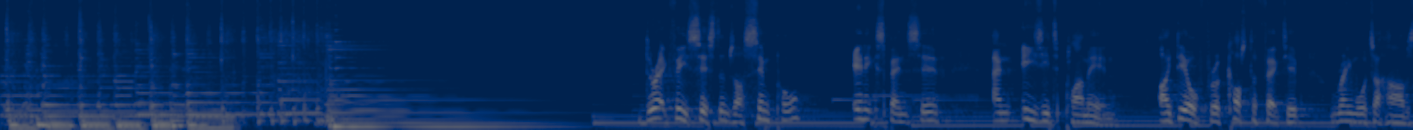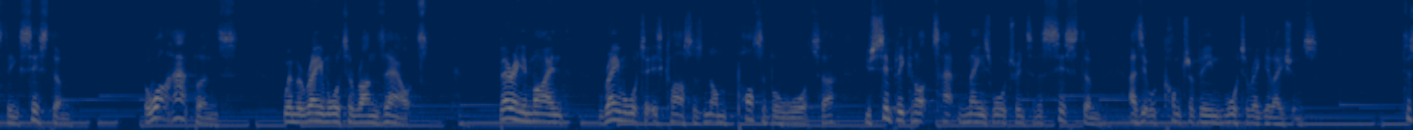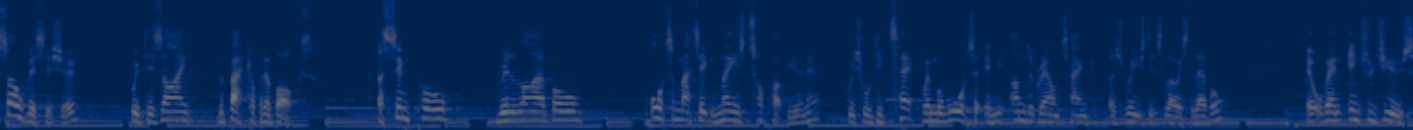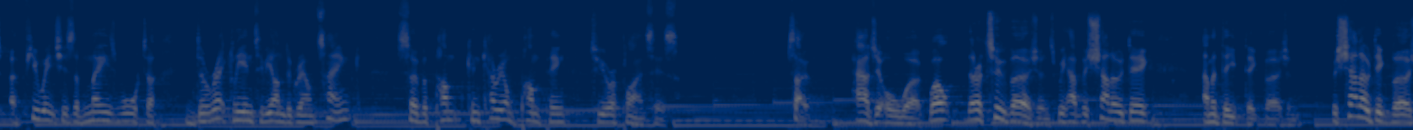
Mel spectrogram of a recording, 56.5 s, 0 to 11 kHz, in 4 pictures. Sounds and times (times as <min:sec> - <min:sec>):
Music: 0:00.0 - 0:56.5
Speech: 0:06.4 - 0:14.9, 0:15.6 - 0:18.5, 0:19.1 - 0:27.4, 0:28.2 - 0:34.1, 0:34.7 - 0:40.5, 0:41.3 - 0:49.2, 0:50.3 - 0:56.5.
